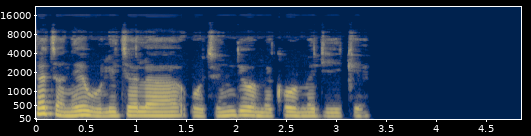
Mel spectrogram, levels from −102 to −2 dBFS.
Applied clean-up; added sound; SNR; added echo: none; none; none; none.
